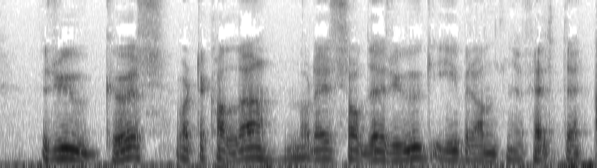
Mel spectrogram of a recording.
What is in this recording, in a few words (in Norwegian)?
rugkos, Numedalsmål; Substantiv inkjekjønn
